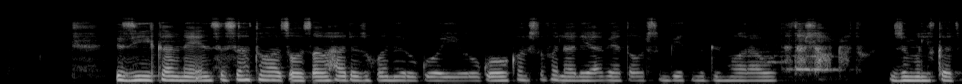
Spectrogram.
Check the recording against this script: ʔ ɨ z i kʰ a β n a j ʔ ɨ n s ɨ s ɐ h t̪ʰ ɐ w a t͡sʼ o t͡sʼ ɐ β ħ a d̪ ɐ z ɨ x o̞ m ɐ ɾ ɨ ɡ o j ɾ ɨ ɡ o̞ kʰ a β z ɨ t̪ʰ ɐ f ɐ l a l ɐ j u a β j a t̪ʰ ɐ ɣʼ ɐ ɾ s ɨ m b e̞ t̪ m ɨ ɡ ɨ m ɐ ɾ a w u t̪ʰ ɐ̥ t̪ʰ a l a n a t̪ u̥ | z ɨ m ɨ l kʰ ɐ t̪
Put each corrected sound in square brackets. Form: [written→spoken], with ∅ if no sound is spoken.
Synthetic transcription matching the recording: ʔ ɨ z i kʰ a β n a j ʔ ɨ n s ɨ s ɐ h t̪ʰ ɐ w a t͡sʼ o t͡sʼ ɐ β ħ a d̪ ɐ z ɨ x o̞ [m→n] ɐ ɾ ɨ ɡ o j ɾ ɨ ɡ o̞ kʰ a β z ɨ t̪ʰ ɐ f ɐ l a l ɐ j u a β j a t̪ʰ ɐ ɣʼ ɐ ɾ s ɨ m b e̞ t̪ m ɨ ɡ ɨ m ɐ ɾ a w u t̪ʰ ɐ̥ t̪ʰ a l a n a t̪ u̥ | z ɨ m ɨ l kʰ ɐ t̪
